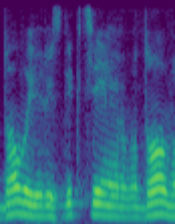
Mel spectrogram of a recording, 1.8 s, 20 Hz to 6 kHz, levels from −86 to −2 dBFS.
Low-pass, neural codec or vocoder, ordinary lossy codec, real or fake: 5.4 kHz; codec, 32 kHz, 1.9 kbps, SNAC; Opus, 64 kbps; fake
